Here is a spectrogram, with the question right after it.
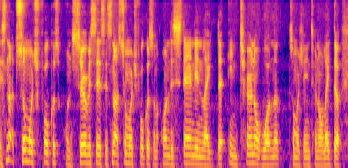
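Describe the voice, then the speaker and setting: A man's fairly high voice at a fairly quick pace, ordinary in pitch variation and with hardly any pauses. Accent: non-native. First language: not English. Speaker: tech YouTuber. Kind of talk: tutorial. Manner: halting.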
